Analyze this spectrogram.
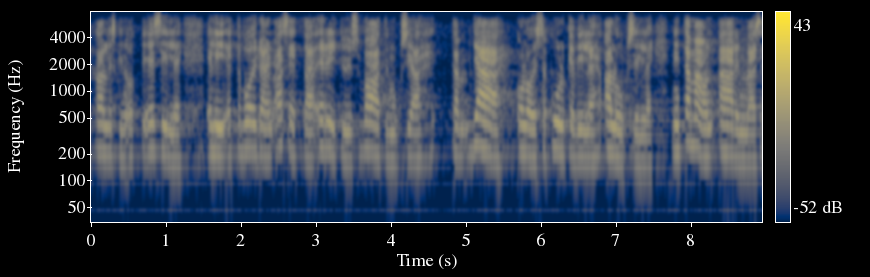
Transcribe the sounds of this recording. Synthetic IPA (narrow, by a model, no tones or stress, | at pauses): kɑlːiskinot̪ːiesilːeʔeliet̪ːæʋoidɑːnʔɑset̪ːɑːʔerit̪yisʋɑːt̪imuksiɑet̪ːæjæːʔoloisːɑkulkeʋilːeʔɑluksilːenint̪æmæonʔæːrimːæise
